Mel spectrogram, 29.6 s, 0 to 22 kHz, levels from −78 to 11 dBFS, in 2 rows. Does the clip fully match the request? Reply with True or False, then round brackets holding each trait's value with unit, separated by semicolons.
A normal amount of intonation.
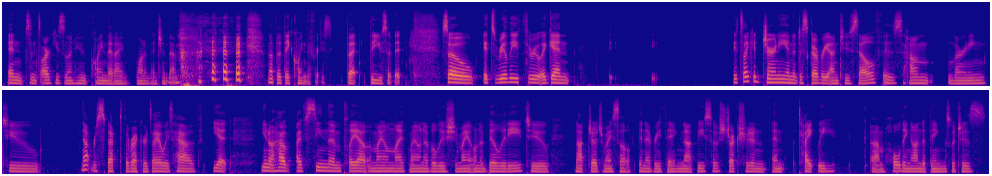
False (2.3 semitones)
